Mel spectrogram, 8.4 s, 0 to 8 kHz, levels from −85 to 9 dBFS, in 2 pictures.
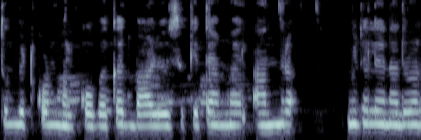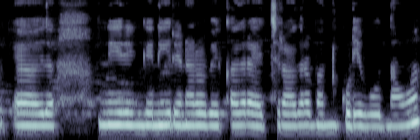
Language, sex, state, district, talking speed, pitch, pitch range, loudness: Kannada, female, Karnataka, Dharwad, 135 wpm, 225 Hz, 220-235 Hz, -17 LUFS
